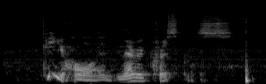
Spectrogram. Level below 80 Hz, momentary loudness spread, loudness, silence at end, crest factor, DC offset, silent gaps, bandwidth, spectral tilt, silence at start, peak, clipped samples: -74 dBFS; 10 LU; -35 LUFS; 0.15 s; 20 dB; under 0.1%; none; 12 kHz; -5.5 dB/octave; 0.45 s; -14 dBFS; under 0.1%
